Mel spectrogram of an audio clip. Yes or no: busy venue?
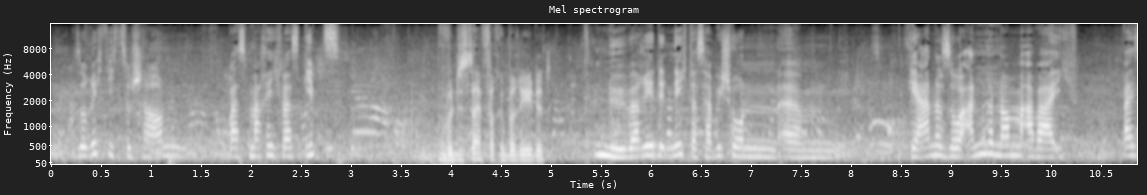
yes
